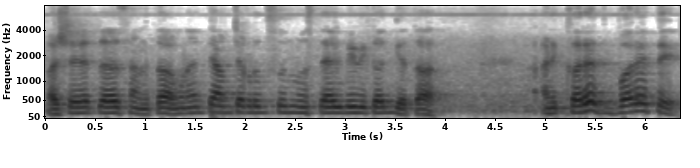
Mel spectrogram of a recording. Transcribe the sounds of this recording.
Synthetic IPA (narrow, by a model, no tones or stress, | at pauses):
ə̰ɕet̪əsãŋɡt̪am̤əɽ̃ənt̪eamt͡ɕjakəɽũt̪suːnməst̪eekbʱiːʋikət̪̚ɡʱet̪a | a̰ɽ̃ikʰəɾet͡sbəɾet̪e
